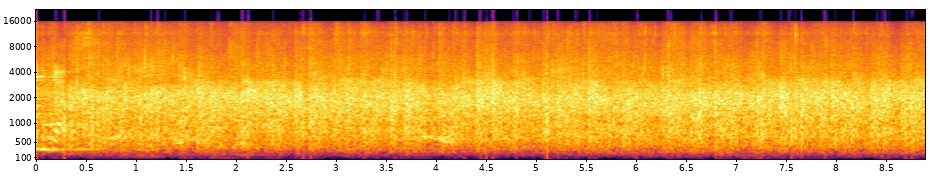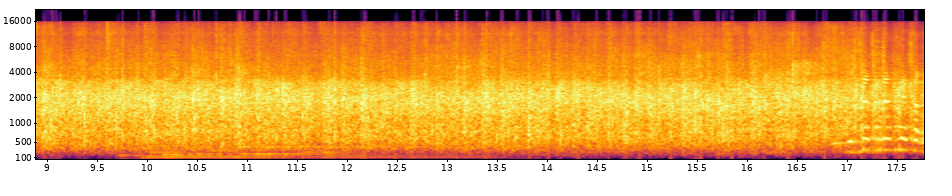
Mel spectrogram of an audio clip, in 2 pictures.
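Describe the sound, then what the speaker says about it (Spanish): Sustained, loud applause from a large concert audience at the Monasterio de Rioseco in Burgos, steady clapping filling the whole stretch without a break. "no sin antes pedir un fuerte aplauso para Mariano Mangas."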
